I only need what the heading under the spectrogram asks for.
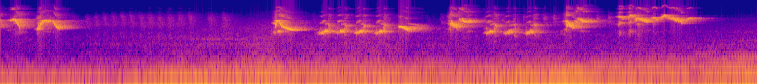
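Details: Nonstop song of a caged Orange-headed thrush, played as training sound so other birds answer. Brief opening chirps, a quiet stretch, then a rapid series of sweet, downslurred warbled phrases bursting about twice a second over faint background hum.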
